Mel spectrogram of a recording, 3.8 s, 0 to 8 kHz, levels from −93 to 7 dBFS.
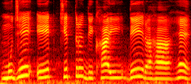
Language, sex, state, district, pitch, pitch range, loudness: Hindi, female, Madhya Pradesh, Katni, 230 Hz, 210-265 Hz, -18 LUFS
